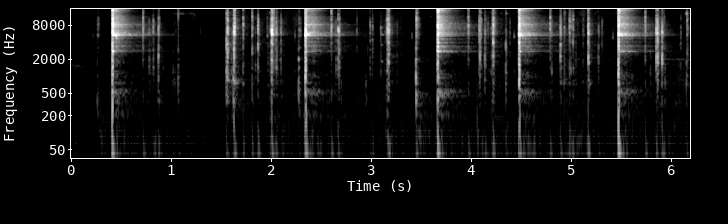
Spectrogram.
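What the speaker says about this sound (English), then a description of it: "Now I'm going to tighten these lug nuts to 140 foot-pounds in a cross pattern or star pattern" Torque wrench tightening lug nuts on a 2000-2006 Chevy Tahoe wheel, a series of sharp metallic clicks and clanks in irregular bursts, close and crisp with quiet gaps between.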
